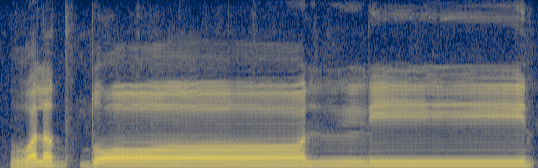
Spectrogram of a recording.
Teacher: And at the end, in the last word, you can see tashdid, sukune asli after alif madda. So it is madde lazim. You have to stretch up to 6 harkat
